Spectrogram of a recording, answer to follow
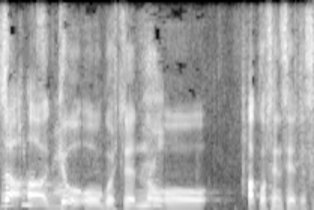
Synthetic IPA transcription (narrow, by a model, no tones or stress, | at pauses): saːakʲo̞ːoɡo̞ɕi̥t͡sɨẽnːoː | ako̞sẽ̞ɰ̃se̞ːd̪e̞s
